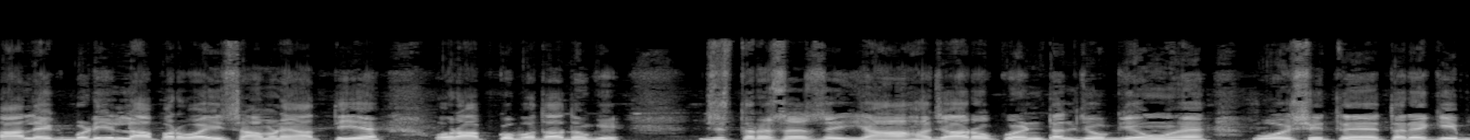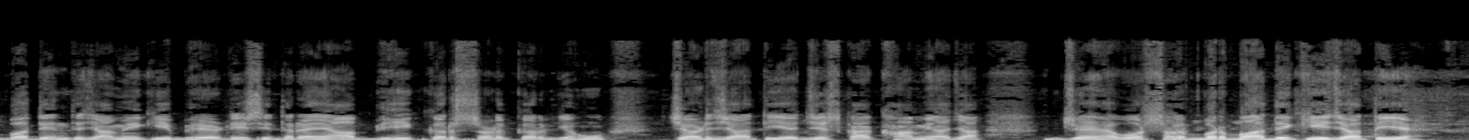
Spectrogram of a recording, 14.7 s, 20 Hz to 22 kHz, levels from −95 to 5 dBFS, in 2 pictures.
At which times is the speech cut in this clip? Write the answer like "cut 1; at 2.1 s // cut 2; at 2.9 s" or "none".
cut 1; at 13.2 s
